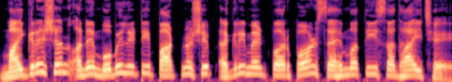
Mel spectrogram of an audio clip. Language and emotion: Gujarati, neutral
